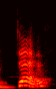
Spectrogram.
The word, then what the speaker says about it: deaf: But when it came to deaf, it is D-E-A-F, but the A is silent.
